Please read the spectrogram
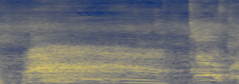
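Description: A person imitating a big cat's roar: one long, growly, voiced roar, about a second and a half, falling in pitch.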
